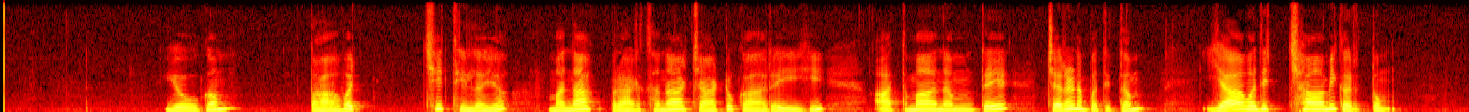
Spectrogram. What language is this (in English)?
Sanskrit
